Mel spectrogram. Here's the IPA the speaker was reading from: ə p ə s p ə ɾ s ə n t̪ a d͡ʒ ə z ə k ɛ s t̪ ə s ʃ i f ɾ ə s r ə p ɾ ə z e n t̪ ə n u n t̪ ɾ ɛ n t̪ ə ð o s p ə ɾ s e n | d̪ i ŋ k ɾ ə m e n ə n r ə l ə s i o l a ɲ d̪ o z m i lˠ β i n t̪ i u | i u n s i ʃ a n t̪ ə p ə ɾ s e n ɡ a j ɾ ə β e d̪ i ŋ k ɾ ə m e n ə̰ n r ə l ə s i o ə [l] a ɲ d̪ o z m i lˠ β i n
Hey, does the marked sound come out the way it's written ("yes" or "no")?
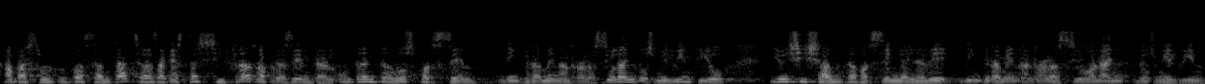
yes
